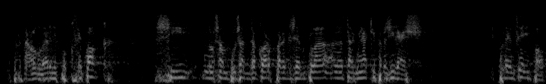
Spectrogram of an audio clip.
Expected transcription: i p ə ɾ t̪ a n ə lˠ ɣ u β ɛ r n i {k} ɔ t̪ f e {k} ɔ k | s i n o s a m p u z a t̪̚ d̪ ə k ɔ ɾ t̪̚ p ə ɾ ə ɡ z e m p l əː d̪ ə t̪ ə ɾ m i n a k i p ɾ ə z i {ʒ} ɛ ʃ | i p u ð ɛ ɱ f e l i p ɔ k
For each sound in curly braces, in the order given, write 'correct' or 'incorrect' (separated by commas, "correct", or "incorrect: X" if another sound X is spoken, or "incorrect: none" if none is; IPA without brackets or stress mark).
incorrect: p, incorrect: p, incorrect: ð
